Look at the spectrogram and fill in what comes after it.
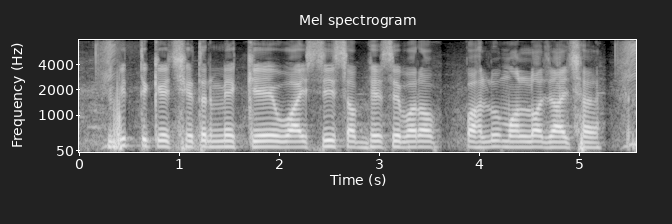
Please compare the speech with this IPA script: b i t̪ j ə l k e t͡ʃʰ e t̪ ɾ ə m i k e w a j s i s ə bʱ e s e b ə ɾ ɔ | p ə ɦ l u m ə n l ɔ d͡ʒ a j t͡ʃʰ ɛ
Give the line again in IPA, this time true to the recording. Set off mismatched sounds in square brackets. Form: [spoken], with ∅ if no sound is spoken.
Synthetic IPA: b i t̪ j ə [∅] k e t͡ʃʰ e t̪ ɾ ə m [e] k e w a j s i s ə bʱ e s e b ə ɾ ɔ | p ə ɦ l u m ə n l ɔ d͡ʒ a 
